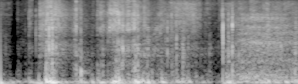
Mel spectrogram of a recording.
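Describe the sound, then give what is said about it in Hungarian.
Paper tearing and crinkling as an envelope is ripped open, a rough, continuous rustle with a brief break partway through before the crackling goes on. “bontom a borítékot”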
